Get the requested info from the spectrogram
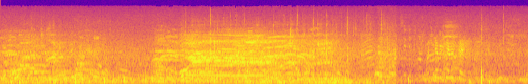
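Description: Several voices of players and spectators shouting and cheering over each other on a football pitch, louder for a few seconds in the middle, with two sharp knocks. It all drops quieter after about eight seconds.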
